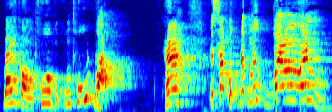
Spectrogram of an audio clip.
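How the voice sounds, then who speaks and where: A woman's voice: extremely high pitch, animated, moderate pace, pushed and bright. A Vietnamese woman ranting angrily into her phone on a livestream, swearing coarsely and repeating her insults. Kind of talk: angry livestream rant.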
